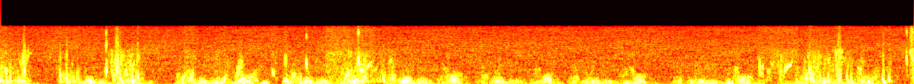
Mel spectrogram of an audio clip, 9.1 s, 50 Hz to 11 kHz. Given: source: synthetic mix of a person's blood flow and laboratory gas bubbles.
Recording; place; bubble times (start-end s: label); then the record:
Doppler ultrasound of blood flow; precordium
0.00-0.32 s: bubbles
0.56-0.82 s: bubbles
1.03-1.43 s: bubbles
1.84-1.96 s: bubbles
2.12-2.29 s: bubbles
2.70-2.94 s: bubbles
3.04-3.10 s: bubbles
3.25-3.96 s: bubbles
7.57-8.00 s: bubbles
8.02-8.56 s: bubbles
8.80-8.93 s: bubbles
9.04-9.15 s: bubbles
From the record:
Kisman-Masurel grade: 233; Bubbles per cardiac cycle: several, 3 to 8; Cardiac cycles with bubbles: 50 to 99%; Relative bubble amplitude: loud (0.450 to 0.775); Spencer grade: 3 (all of the cardiac periods contain showers or single bubble signals, but not dominating or overriding the cardiac motion signals); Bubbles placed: only in the low amplitude regions of the cardiac cycle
